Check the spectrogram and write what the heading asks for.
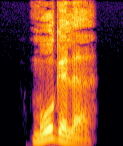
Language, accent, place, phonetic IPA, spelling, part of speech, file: German, Germany, Berlin, [ˈmoːɡələ], mogele, verb, De-mogele.ogg
- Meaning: inflection of mogeln: 1. first-person singular present 2. singular imperative 3. first/third-person singular subjunctive I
